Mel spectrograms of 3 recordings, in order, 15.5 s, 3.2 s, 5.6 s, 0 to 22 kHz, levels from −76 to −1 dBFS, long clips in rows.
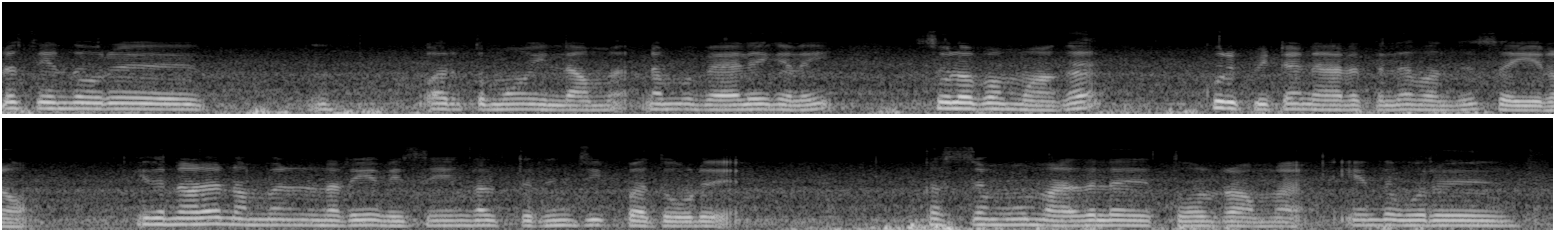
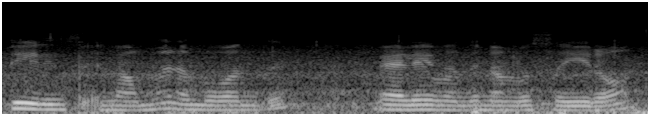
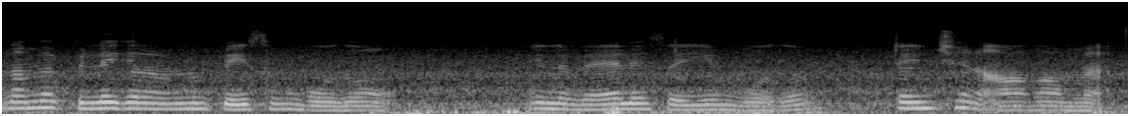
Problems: none marked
